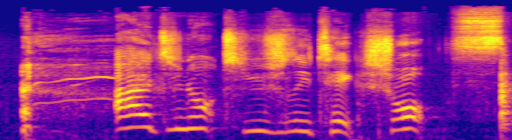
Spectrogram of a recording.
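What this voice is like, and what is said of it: Put-on English accent. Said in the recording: “Is that your English accent? ... Are you British?”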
